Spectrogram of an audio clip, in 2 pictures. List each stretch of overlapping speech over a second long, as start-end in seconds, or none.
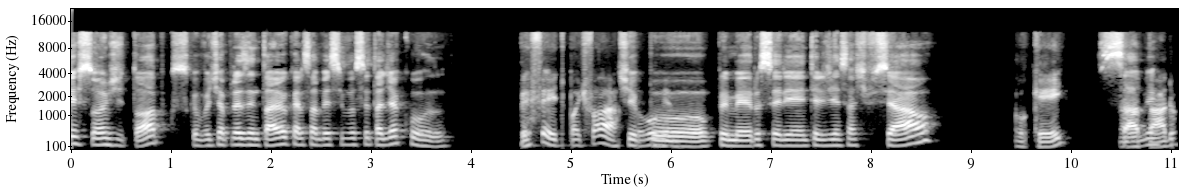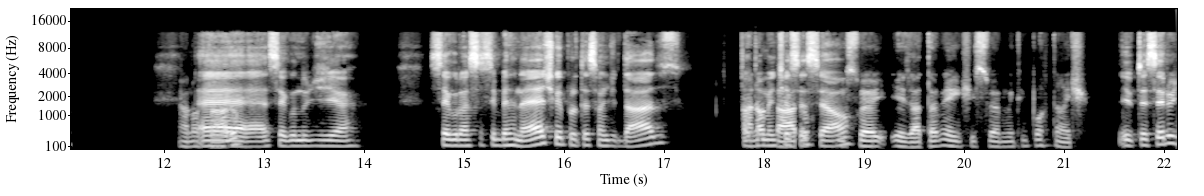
17.8-19.0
